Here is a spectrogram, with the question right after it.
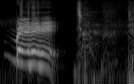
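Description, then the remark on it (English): A person mimics a goat with one loud, wavering bleat lasting about half a second, followed by a short pause and then people talking and laughing. “Can you make a goat noise?”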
